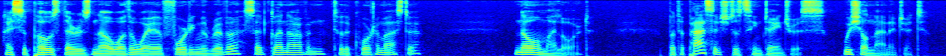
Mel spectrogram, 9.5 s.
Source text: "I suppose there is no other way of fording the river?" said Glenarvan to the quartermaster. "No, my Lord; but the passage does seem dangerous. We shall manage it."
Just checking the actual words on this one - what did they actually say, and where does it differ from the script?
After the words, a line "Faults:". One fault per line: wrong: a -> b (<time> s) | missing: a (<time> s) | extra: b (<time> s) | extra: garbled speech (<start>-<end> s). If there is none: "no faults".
"I suppose there is no other way of fording the river?" said Glenarvan to the quartermaster. "No, my Lord; but the passage does seem dangerous. We shall manage it."
Faults:
no faults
